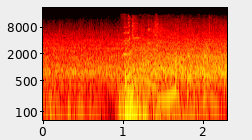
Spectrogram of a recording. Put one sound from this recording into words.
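A wrestler thuds hard into the ring corner.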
